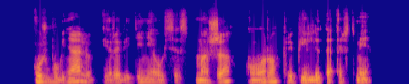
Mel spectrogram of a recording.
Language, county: Lithuanian, Kaunas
